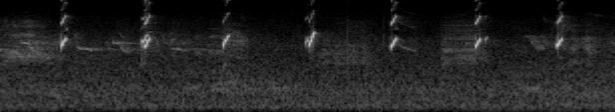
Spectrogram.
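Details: Feeding time at an Australian miner nest: crisp, high-pitched chirps repeated steadily about every six-tenths of a second over a soft hiss of background.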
